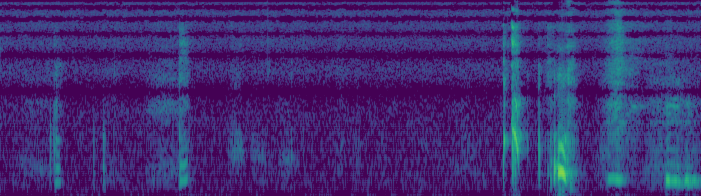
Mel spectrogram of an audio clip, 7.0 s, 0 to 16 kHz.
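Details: An 8-day-old newborn boy hiccups: three soft, short hiccups early, then louder voiced hiccups after a pause; ordinary infant hiccups.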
